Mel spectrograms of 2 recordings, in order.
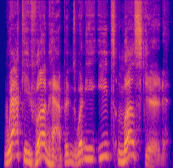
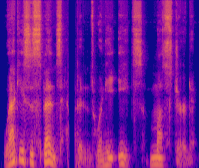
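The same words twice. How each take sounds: First: Bouncy, swooping promo read; upbeat radio voice. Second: Slow, low, softer announcer; suspenseful radio voice. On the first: Streamer voicing a silly mustard promo, playful upbeat announcer. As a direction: sell it as wacky fun. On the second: Streamer voicing a silly mustard promo, slow suspenseful announcer. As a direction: draw it out ominously for suspense. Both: Pretend.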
